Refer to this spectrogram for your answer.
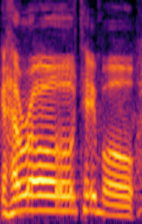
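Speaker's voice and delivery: "Hello" as "herro" in a mock Chinese accent; halting mock Chinese-accented learner's English. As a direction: play a proud beginner with a Chinese accent. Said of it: "Look what I taught Yan Fan".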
